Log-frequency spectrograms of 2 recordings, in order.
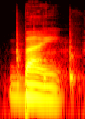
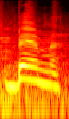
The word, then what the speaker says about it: bem: Quem não sabe português olha para esta palavra e, logicamente, acha que o S lê E e o M, M. Bem. Mas claro que não é assim tão simples, porque em português o M no final das palavras nunca faz o som M, em vez disso faz um som nasal.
